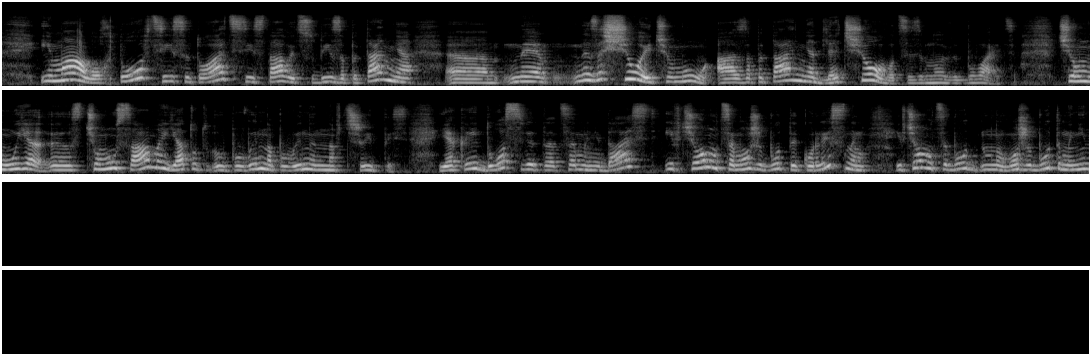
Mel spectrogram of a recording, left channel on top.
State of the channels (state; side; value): silent; right; digital silence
